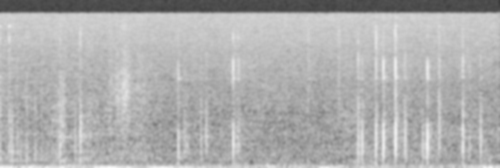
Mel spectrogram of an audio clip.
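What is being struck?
Silvered glass Christmas bauble with metal cap.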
